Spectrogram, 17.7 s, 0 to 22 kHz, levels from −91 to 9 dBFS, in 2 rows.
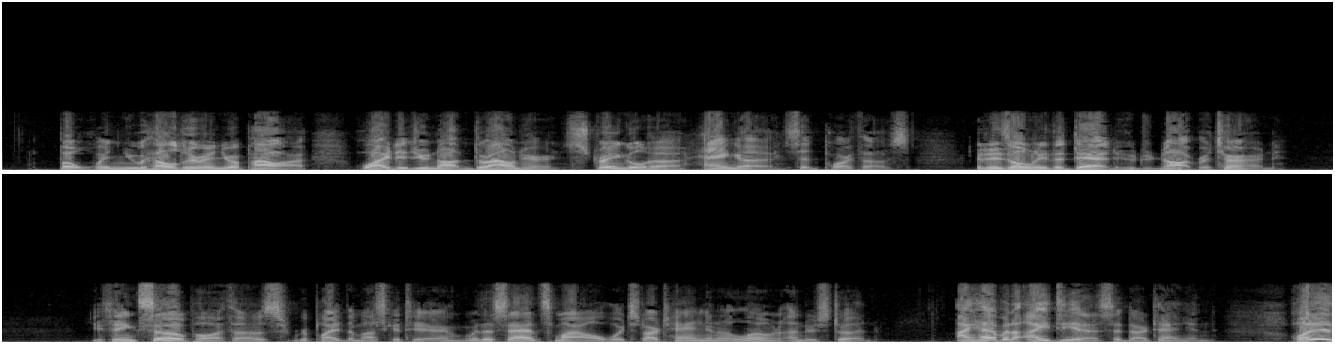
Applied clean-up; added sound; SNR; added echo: none; none; none; none.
